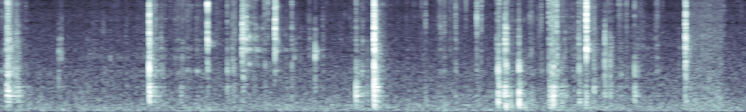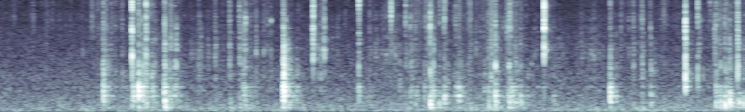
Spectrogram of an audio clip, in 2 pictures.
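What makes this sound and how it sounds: A metal utility-knife blade scrapes and carves flakes off the surface of a solid, rectangular, dark-green/black bar of soap held in one hand. The sound is a quiet run of bright, crisp scratches and sharp clicks in irregular bursts, separated by near-silent pauses. Each scrape stops almost instantly, with no ringing.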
